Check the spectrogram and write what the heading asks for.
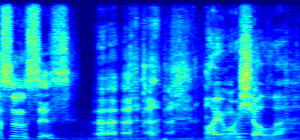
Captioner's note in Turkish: Gülme sesi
